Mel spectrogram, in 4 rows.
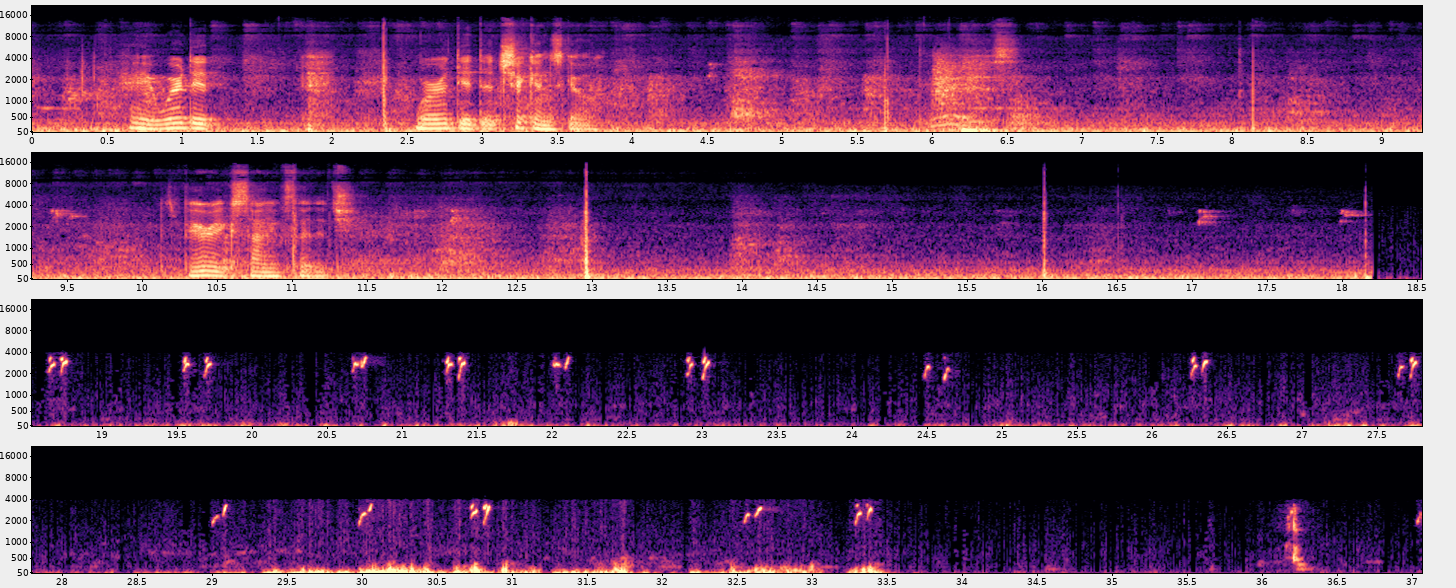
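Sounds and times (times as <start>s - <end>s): bird chip calls: 9.3s - 10.1s, 17.0s - 17.3s, 18.0s - 18.8s, 19.5s - 19.8s, 20.6s - 22.2s, 22.8s - 23.2s, 24.4s - 24.7s, 26.2s - 26.4s, 27.6s - 27.8s, 29.0s - 29.3s, 30.0s - 31.0s, 32.5s - 33.5s.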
